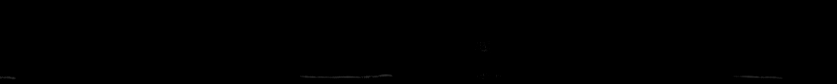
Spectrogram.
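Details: Sleeping cat snoring with soft, whistling, slightly squeaky breath sounds and a short puff of air between them, in a quiet room.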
